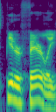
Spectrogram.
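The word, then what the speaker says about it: Peter Farrelly: You said I think you butchered his name at the beginning. It's Peter Fairley.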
